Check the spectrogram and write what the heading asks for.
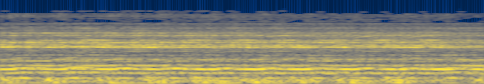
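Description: A bellows-blown instrument sounding a steady held chord of several pitches while its bellows are pumped, heard through a TV speaker. It shows that the old instrument still works.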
